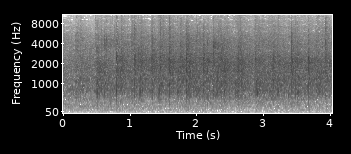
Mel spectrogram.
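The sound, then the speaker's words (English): An audience claps together, dozens of overlapping hand claps forming a dense, steady patter of applause that holds at an even loudness for about four seconds, with no voices over it. “So why does it take us so long for anybody to clap right now?”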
